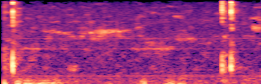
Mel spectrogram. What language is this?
Spanish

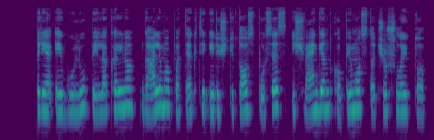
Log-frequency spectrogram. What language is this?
Lithuanian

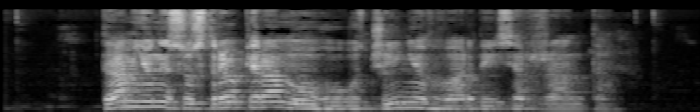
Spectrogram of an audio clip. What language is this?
Belarusian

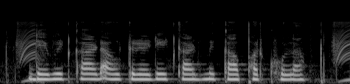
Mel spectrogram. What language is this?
Bhojpuri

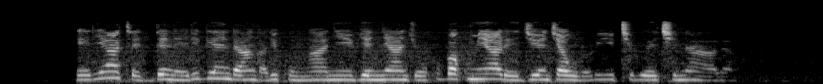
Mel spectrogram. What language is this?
Ganda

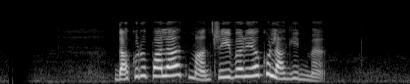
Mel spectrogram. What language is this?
Sinhala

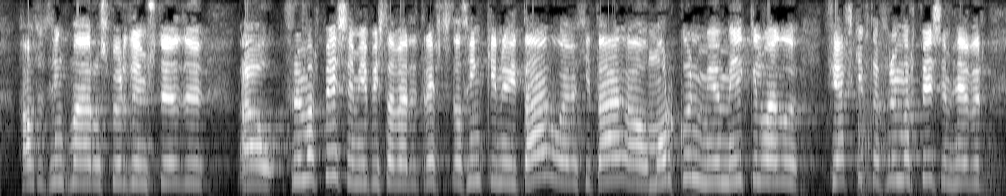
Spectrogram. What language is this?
Icelandic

